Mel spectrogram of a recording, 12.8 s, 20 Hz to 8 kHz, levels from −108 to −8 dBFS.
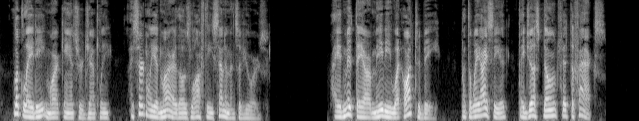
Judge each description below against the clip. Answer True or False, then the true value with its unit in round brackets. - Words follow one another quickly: False (160 wpm)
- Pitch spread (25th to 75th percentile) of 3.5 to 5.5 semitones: True (4.6 semitones)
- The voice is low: True (120 Hz)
